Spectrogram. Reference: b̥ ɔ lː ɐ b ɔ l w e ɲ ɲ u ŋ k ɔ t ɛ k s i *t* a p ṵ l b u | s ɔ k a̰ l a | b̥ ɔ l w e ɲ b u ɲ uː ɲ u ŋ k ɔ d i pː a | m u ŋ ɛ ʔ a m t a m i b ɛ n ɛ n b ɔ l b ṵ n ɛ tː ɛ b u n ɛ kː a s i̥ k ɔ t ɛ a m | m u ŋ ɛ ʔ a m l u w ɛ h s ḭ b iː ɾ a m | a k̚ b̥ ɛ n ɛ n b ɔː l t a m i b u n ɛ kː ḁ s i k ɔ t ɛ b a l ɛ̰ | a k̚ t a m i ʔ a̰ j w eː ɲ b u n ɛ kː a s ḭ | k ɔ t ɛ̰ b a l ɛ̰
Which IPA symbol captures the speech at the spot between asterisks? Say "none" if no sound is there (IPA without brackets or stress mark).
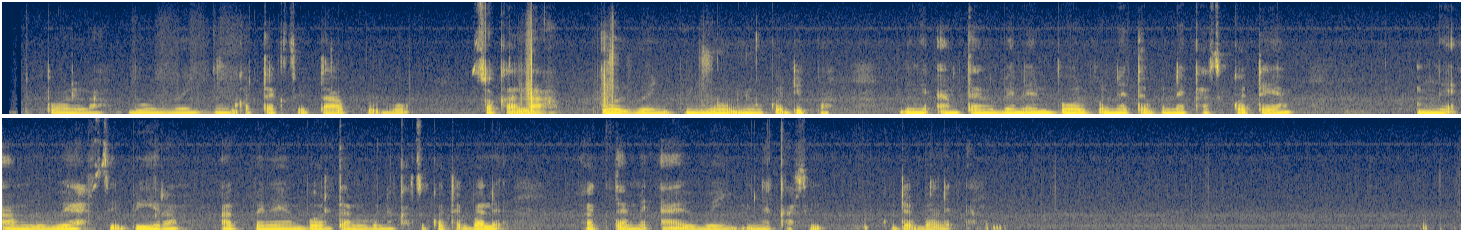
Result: t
